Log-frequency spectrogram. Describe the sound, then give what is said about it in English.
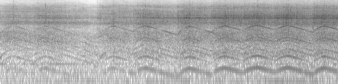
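An electric screwdriver motor runs continuously, a steady high whine whose pitch wavers up and down in a repeating cycle and grows slightly louder toward the end, with no talking. “So I ran down to the basement and I grabbed my electric screwdriver.”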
